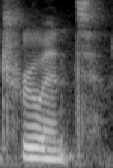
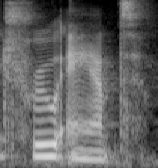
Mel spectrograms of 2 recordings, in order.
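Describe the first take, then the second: First: The last syllable has a reduced schwa vowel. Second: The last syllable has a full, clear vowel. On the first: The speaker calls it right. "We say truant" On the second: The speaker calls it wrong. "We don't say truant"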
